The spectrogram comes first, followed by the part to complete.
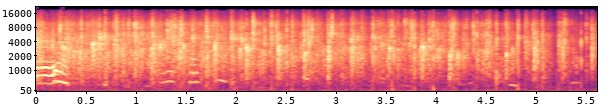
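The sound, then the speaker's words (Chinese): A live audience of over a hundred people applauds at a live recording event in a dense, steady wash of many hands clapping at once. It stays loud throughout, with a few faint voices mixed in, then eases slightly at the very end. “就是一个现场录音的状态，对，大家可以回去听听看有没有听到你的鼓掌声这样子，嗯、因为刚刚 要细细的分辨哦， 细细分辨，因为刚刚我旁边的来宾在魔性的鼓掌这样子”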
